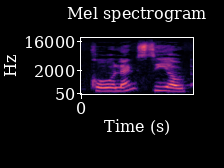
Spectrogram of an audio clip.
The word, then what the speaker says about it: cout: இதை cout, இதை coutன்னு pronounce பண்ணணும்.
